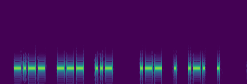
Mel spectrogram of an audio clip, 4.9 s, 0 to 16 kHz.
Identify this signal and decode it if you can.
Morse code, heard as a keyed tone, about 25 wpm, spaced as for 20 wpm, 700 Hz. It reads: YOU WERE
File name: Pinocchio / Pinocchio ch7 15 25 ik1hge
